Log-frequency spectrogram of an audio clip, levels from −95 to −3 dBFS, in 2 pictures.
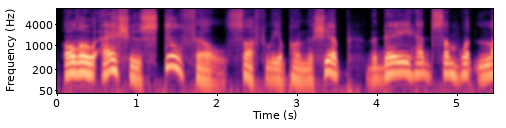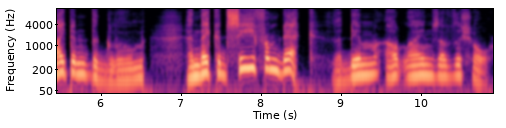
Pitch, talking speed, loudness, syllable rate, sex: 140 Hz, 150 wpm, -20 LUFS, 3.8 syllables/s, male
